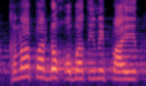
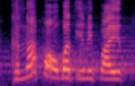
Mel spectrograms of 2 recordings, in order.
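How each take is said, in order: First: Whiny mock-angry gripe, higher and louder; patient whining at the doctor over bitter medicine; mock complaint to doctor. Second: Whiny mock-angry complaint, higher and louder; petulant patient griping at the medicine. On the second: Mother complaining about bitter medicine.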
